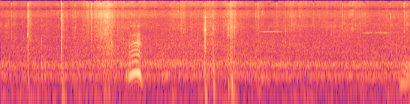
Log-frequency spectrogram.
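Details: Honey bees heard during a honey harvest: a steady, low droning hum that runs throughout, with scattered sharp clicks and handling knocks and one short rising tonal squeak near the middle.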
